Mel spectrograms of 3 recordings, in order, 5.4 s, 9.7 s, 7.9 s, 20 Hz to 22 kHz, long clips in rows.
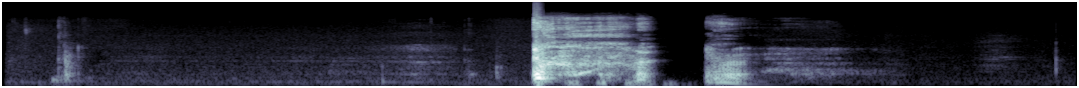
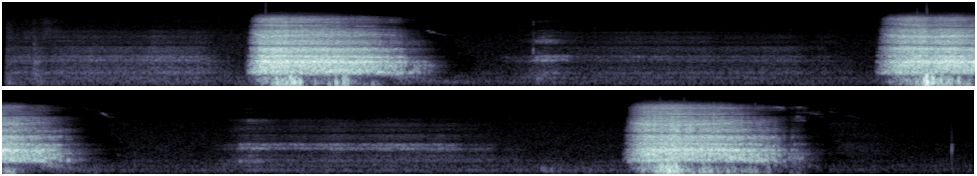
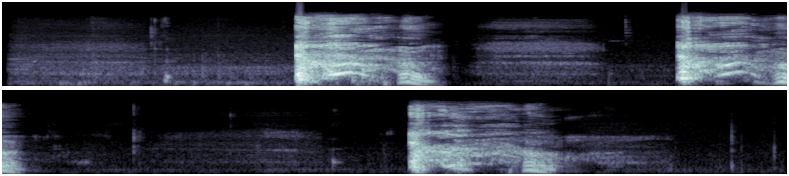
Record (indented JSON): {
  "cough_length": "5.4 s",
  "cough_amplitude": 32768,
  "cough_signal_mean_std_ratio": 0.2,
  "exhalation_length": "9.7 s",
  "exhalation_amplitude": 31973,
  "exhalation_signal_mean_std_ratio": 0.37,
  "three_cough_length": "7.9 s",
  "three_cough_amplitude": 32768,
  "three_cough_signal_mean_std_ratio": 0.3,
  "survey_phase": "beta (2021-08-13 to 2022-03-07)",
  "age": "18-44",
  "gender": "Male",
  "wearing_mask": "No",
  "symptom_cough_any": true,
  "symptom_runny_or_blocked_nose": true,
  "symptom_shortness_of_breath": true,
  "symptom_change_to_sense_of_smell_or_taste": true,
  "symptom_other": true,
  "symptom_onset": "2 days",
  "smoker_status": "Ex-smoker",
  "respiratory_condition_asthma": true,
  "respiratory_condition_other": false,
  "recruitment_source": "Test and Trace",
  "submission_delay": "1 day",
  "covid_test_result": "Positive",
  "covid_test_method": "RT-qPCR",
  "covid_ct_value": 28.6,
  "covid_ct_gene": "ORF1ab gene"
}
